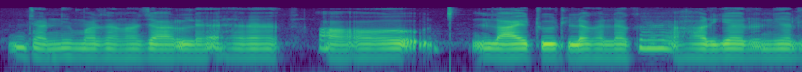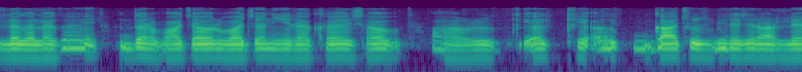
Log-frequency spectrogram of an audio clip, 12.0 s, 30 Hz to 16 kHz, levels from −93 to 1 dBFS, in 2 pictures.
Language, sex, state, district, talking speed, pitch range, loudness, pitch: Magahi, male, Bihar, Jamui, 130 wpm, 115-120 Hz, -28 LUFS, 115 Hz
